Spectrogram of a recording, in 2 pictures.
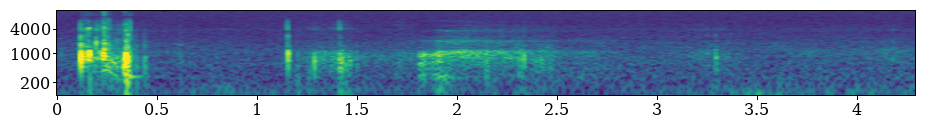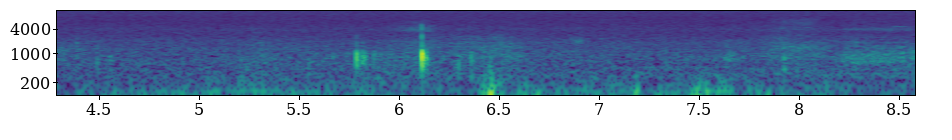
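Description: Close handling noise: a short burst of sharp clicks and crackling at the very start, the loudest thing here, then a few scattered clicks and rustles over a faint low rumble.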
